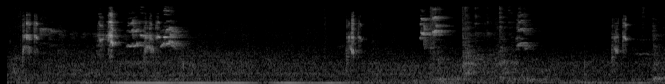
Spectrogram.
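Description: A pair of green-cheeked conures gives short, scratchy, high chirps in scattered bursts of one to several notes, over a low steady hum.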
